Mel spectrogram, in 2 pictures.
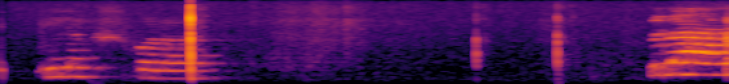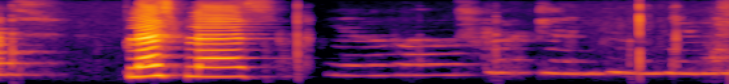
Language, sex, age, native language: Icelandic, male, 10, Icelandic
